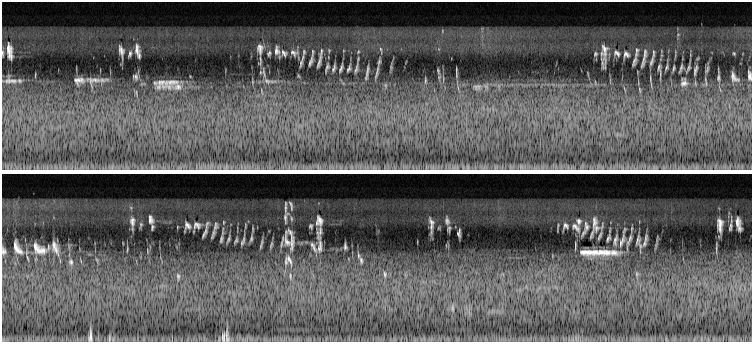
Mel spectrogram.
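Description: Faint birdsong: several bursts of rapid, high, trilled notes with short whistled notes between them, over a low background hiss. Two dull low thumps come a little past halfway.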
